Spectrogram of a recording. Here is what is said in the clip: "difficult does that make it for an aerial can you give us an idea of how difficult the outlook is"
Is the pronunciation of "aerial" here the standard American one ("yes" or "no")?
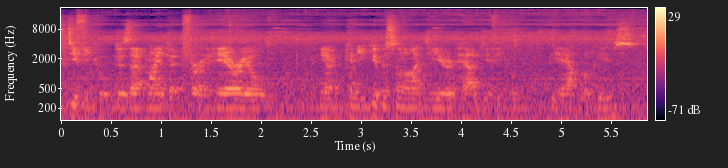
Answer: no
